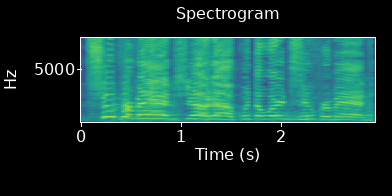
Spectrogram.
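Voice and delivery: loud laughing shout; a comic shout through laughter; shouted announcement. Acted. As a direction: belt it out like a cameo fanfare.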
